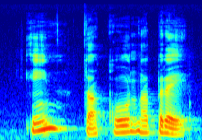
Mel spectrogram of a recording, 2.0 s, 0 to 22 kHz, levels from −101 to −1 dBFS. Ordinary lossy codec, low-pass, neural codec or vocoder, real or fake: none; 19.8 kHz; none; real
